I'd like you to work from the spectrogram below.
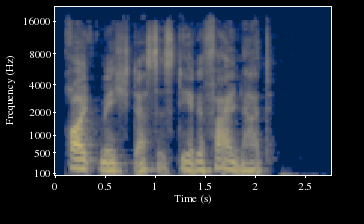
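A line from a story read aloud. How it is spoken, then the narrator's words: Plain. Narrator (German): sagte der Blumenhändler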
